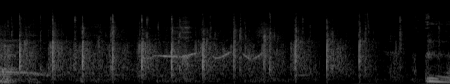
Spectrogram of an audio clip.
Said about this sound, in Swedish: så ja, vi kan ge en applåd faktiskt, det är hon värd.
